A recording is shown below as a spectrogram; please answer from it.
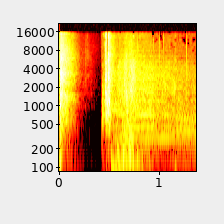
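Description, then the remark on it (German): Two sharp, loud hand claps separated by a brief silence; the second leaves a lingering, ringing tail behind it. No one speaks. “Wir klatschen nochmal. Drei, zwei, eins.”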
